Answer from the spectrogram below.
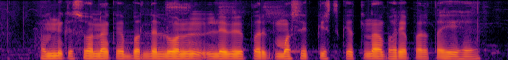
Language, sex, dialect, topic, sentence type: Magahi, male, Southern, banking, question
